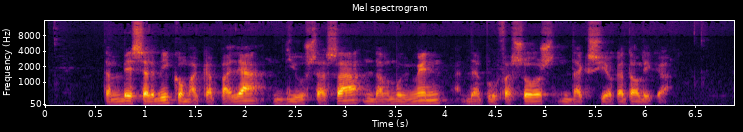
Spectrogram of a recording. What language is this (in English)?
Catalan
